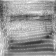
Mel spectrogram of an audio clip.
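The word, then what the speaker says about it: Hause: So, Okay, so Is it Hawes or is it House? The no, alternative- it is Hawes. It is, It yeah, is, but it like is if Hawes.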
